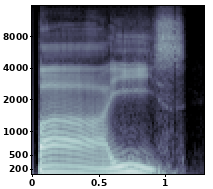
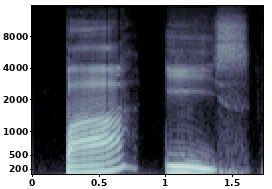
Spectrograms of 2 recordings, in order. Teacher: Quando você fala país, você pronuncia essas vogais em sílabas diferentes. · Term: hiato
